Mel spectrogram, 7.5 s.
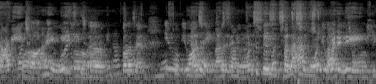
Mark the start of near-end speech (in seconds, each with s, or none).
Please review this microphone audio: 0.4 s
